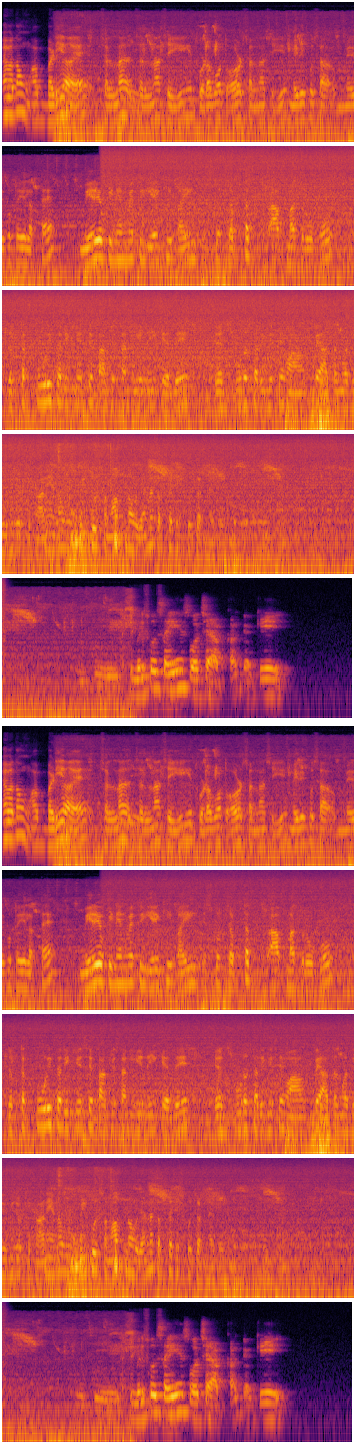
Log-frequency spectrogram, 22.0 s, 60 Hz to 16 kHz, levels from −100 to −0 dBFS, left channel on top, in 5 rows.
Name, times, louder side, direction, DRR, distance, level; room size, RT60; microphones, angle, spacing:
voice 1, 0.0-8.5 8.8-16.0 19.2-19.4, right 1 dB, 5° right, 0.7 m, -25 dB
sound 1, 0.6-19.2, left 1 dB, 20° left, 1.1 m, -29 dB
voice 2, 1.4-1.8 18.5-21.1, right 2 dB, 60° right, 2.1 m, -26 dB
sound 2, 5.6-17.6, left 6 dB, 40° left, 0.7 m, -28 dB
7.0 x 3.3 x 6.1 m
head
